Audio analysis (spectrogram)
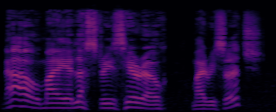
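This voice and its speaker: An actor playing a pompous, excitable and callous eccentric scientist in a video game, with theatrical delivery. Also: male voice, on the high side, measured pace. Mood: grandiose. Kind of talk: video game character dialogue.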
